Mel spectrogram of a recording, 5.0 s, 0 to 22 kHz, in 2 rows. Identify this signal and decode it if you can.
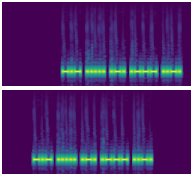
Morse code, heard as a keyed tone, about 46 wpm, 700 Hz. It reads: K5RJF K5RJF
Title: USA Call Signs - 5 Characters - Repeated 2x - 45wpm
